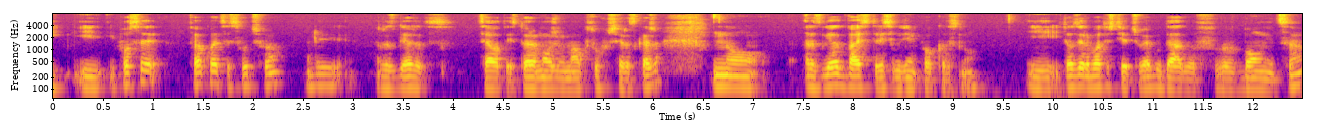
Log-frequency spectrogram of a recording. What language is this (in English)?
Bulgarian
